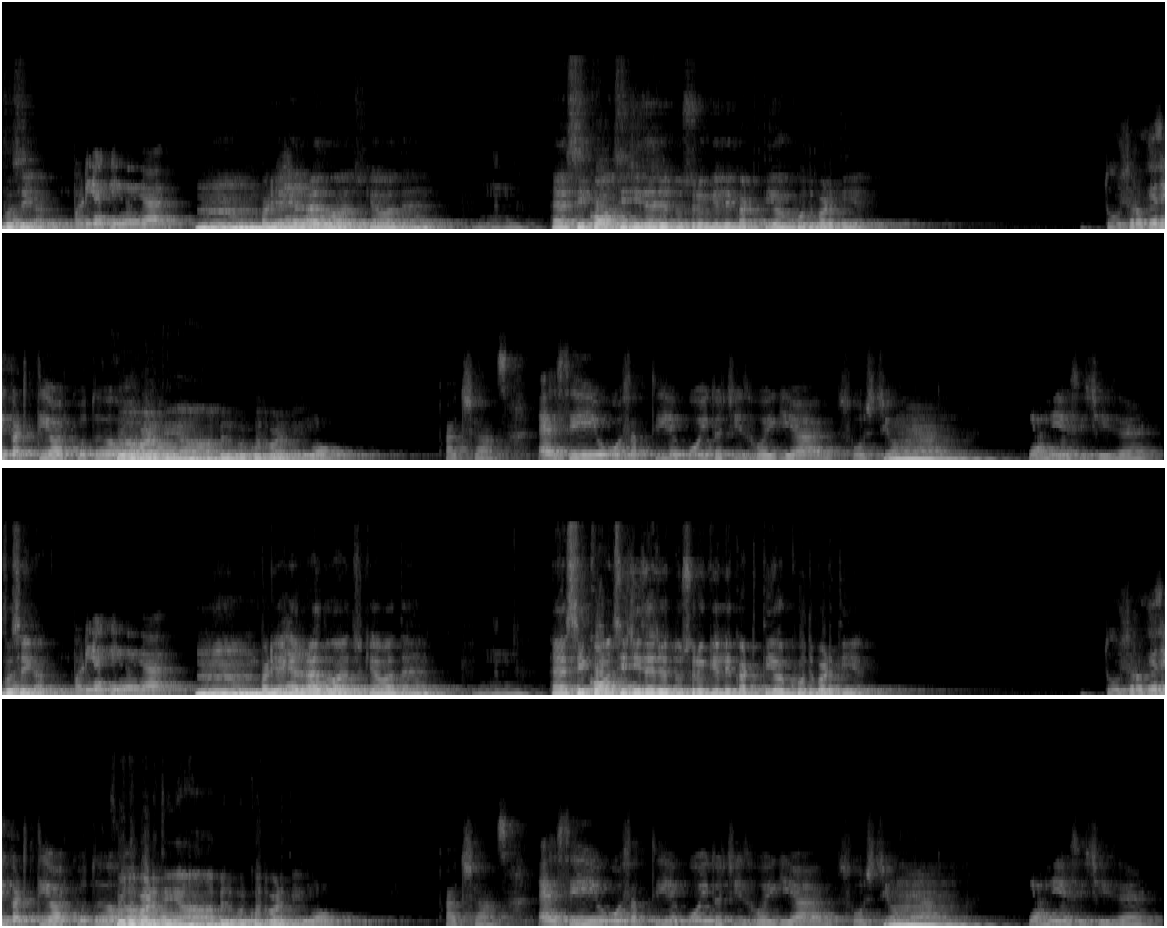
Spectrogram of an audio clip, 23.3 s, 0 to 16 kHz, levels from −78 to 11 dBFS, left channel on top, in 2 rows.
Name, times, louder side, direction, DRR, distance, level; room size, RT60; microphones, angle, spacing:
voice 1, 0.0-0.5 1.9-4.3 5.5-8.6 12.7-14.8 20.4-21.3, right 1 dB, 60° right, 1 dB, 1.0 m, -18 dB
voice 2, 0.6-1.7 2.6-3.3 4.7-5.3 11.0-13.5 13.9-15.0 16.1-21.1 21.9-23.1, left 1 dB, 5° left, 3 dB, 1.3 m, -31 dB
20.5 x 10.5 x 3.2 m, 1.3 s
head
